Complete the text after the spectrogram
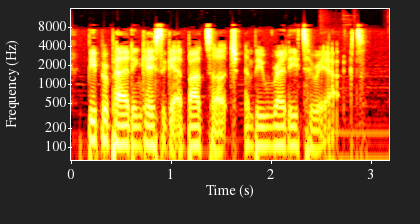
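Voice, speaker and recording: A man with a fairly low pitch speaks with music in the background. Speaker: gaming content creator. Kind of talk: gaming tutorial voice-over.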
